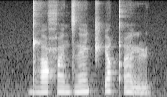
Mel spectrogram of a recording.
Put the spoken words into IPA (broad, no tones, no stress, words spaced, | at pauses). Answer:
ɖʱaħɛ̃d͡zɛ̃ t͡ʃʼeqʼĩɭ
